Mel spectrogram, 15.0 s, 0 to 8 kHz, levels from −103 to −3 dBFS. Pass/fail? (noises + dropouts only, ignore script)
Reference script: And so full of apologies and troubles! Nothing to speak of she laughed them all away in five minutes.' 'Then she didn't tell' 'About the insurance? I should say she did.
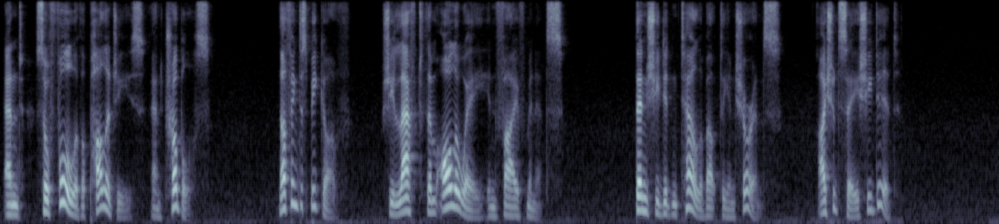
pass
